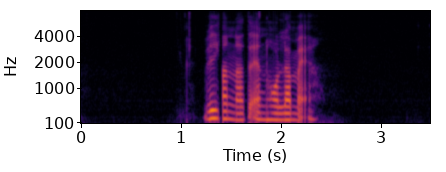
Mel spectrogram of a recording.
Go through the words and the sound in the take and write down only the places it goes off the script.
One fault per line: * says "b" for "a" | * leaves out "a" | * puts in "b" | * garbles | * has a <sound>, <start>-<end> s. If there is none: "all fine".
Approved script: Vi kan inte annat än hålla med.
* leaves out "kan inte"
